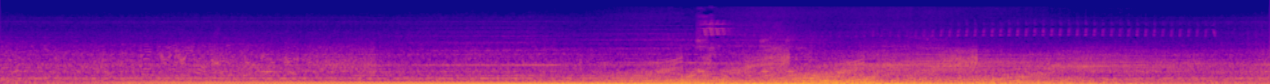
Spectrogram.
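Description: A spacecraft's engines roar louder as it speeds through a tunnel and out into open space.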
